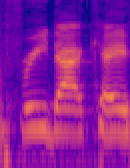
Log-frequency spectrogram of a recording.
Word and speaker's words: Free.K: I'm Free.K. Free, but the K is silent.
